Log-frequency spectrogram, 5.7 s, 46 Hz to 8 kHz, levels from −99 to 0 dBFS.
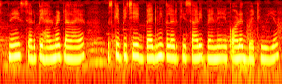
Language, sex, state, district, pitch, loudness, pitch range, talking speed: Hindi, female, Bihar, Araria, 230 Hz, -14 LUFS, 225-245 Hz, 200 wpm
